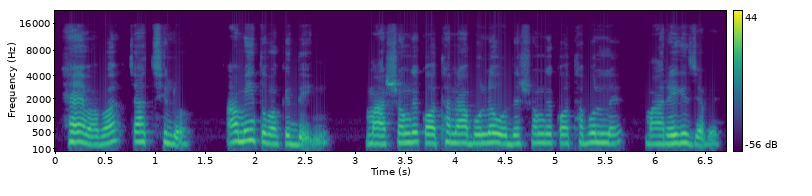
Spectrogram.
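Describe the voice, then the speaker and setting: A woman voicing a calm young adult daughter who reasons patiently with her parents. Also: on the high side, moderate pace, close to an everyday voice. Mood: patient, reasoning.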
